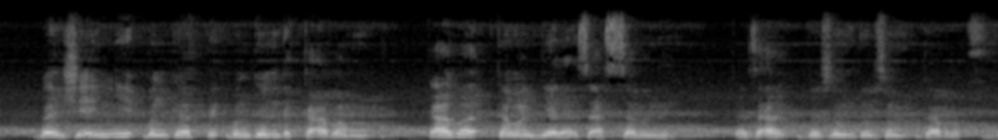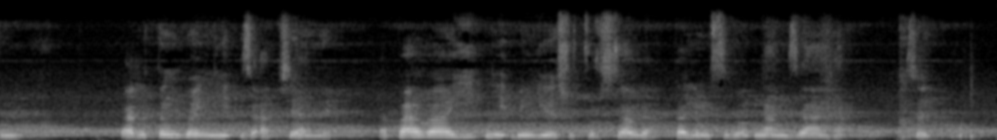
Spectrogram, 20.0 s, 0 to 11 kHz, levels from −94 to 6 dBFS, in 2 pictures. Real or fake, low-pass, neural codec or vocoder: fake; 9.9 kHz; vocoder, 24 kHz, 100 mel bands, Vocos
